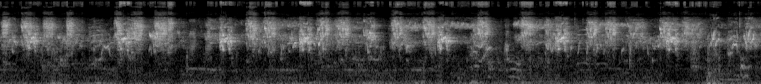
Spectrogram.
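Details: Constant budgie flock noise, scratchy squawks and quick chirps in loud rhythmic bursts, dipping briefly between surges of chatter.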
